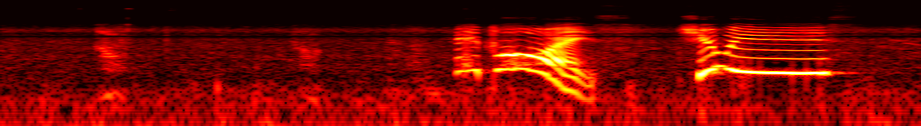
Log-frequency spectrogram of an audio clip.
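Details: Two Toy Fox Terriers playing in the snow; after a faint quiet stretch, two loud high whining yelps, the first sliding downward, the second a held steady whine of about half a second, with a person speaking briefly.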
